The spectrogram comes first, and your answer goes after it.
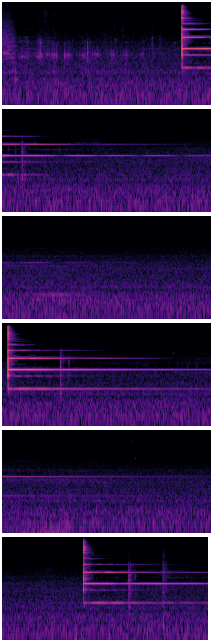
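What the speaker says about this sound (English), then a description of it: "But first, let's chime." A chime rings three times at long, even intervals. Each bright metallic strike rings out clearly and decays slowly into near silence.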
